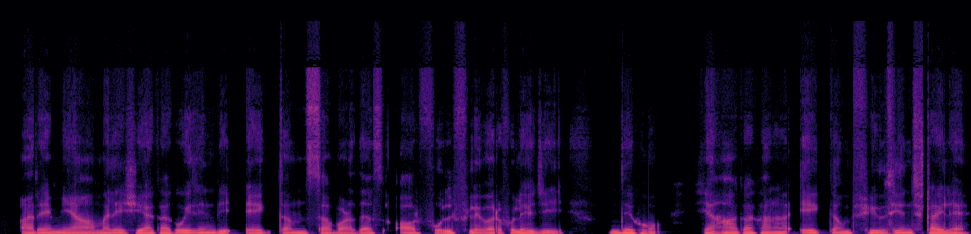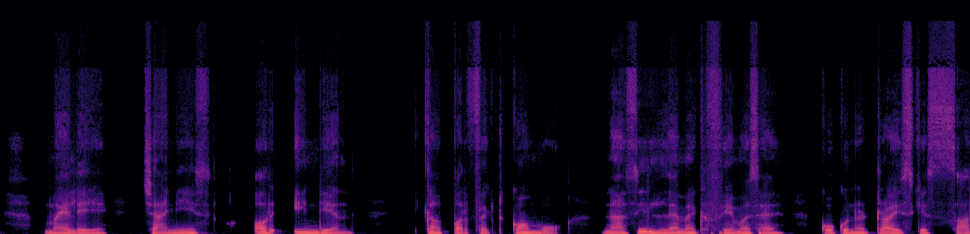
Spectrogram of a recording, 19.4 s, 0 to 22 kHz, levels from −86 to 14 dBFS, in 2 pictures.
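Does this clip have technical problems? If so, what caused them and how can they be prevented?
Yes. At 6.43 to 6.50 s there is a short stall from a late packet. A packet missed its playout time, so the jitter buffer ran dry and the receiver stretched the last sound by 50 ms. Playback then resumed where it left off, with nothing lost but a held sound with a slight buzz or dip. A deeper adaptive jitter buffer would absorb late arrivals of this size without running empty.

From 11.10 to 11.45 s there is a jitter buffer speed-up. The buffer was fuller than its target, so the receiver cut pitch-period pieces in quick succession, about 50 ms in total. The speech runs at 110% speed with unchanged pitch and sounds briefly hurried. Smoother network delivery, or a slower, gentler buffer-shrinking policy, would avoid such a noticeable catch-up.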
